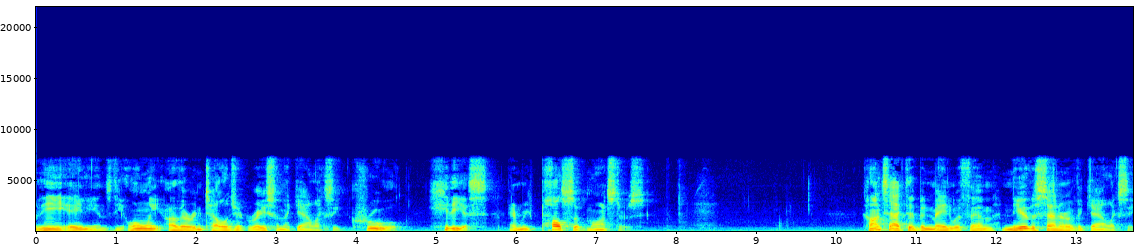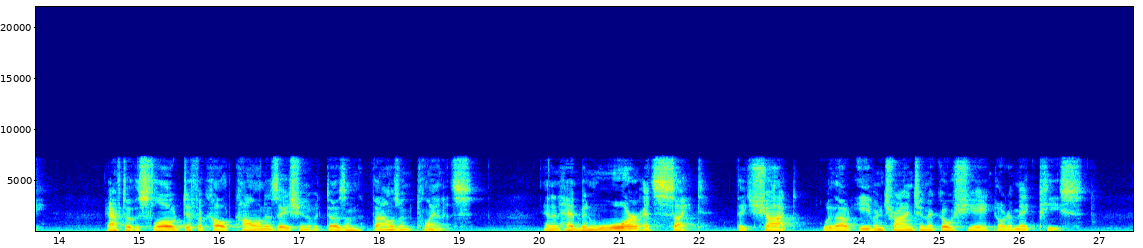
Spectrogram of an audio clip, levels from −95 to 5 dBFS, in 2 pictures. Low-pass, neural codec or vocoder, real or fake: 7.2 kHz; none; real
